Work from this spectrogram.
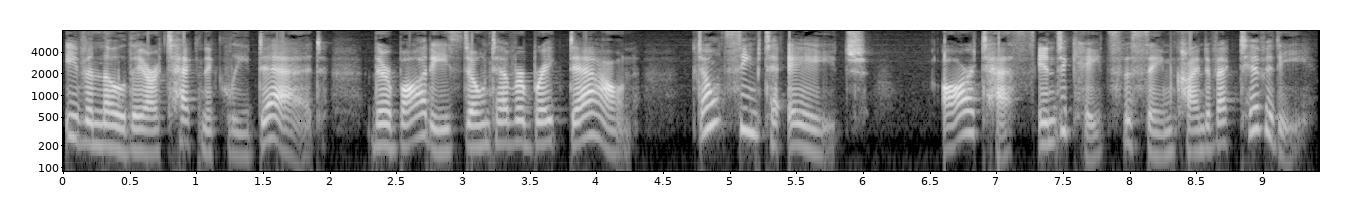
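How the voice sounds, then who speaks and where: Woman acting a bright, clinical researcher. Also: medium pitch, expressive, measured pace, dry recording. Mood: clinical, matter-of-fact. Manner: matter-of-fact, with delicate hesitations. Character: clinical, persistent woman researcher studying zombie infection. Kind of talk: audio fiction acting.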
